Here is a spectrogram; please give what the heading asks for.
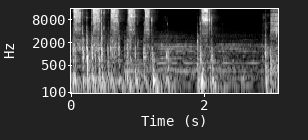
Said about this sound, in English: I'm just going to hit it with a socket.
